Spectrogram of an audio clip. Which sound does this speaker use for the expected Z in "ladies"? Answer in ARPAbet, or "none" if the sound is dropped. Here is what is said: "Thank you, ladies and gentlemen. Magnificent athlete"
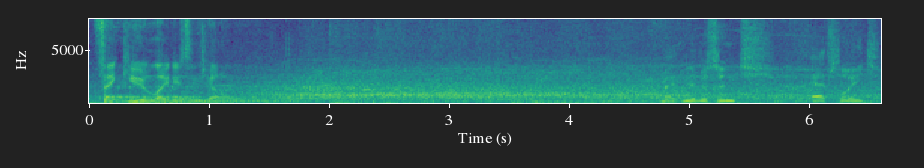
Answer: Z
